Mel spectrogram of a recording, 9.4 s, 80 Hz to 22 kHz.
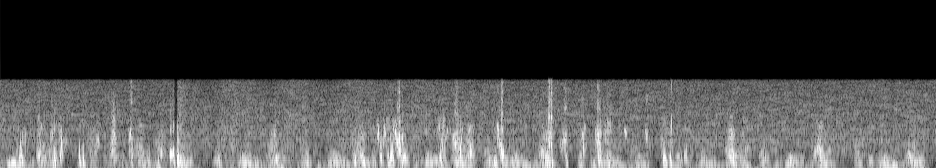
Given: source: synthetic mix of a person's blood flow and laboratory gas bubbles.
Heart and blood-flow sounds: Doppler ultrasound of blood flow; precordium
0.16-0.29 s: bubbles
0.36-0.69 s: bubbles
0.76-0.89 s: bubbles
0.96-1.03 s: bubbles
1.28-1.36 s: bubbles
1.46-1.64 s: bubbles
1.67-1.88 s: bubbles
3.50-3.61 s: bubbles
3.69-4.08 s: bubbles
4.37-4.78 s: bubbles
4.93-5.10 s: bubbles
5.40-5.57 s: bubbles
5.59-5.70 s: bubbles
5.80-5.88 s: bubbles
5.94-6.13 s: bubbles
6.24-6.29 s: bubbles
6.45-6.50 s: bubbles
6.59-6.90 s: bubbles
From the record:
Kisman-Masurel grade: 233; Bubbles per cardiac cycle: several, 3 to 8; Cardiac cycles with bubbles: 50 to 99%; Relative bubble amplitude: loud (0.450 to 0.775); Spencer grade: 3 (all of the cardiac periods contain showers or single bubble signals, but not dominating or overriding the cardiac motion signals); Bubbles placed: anywhere in the cardiac cycle

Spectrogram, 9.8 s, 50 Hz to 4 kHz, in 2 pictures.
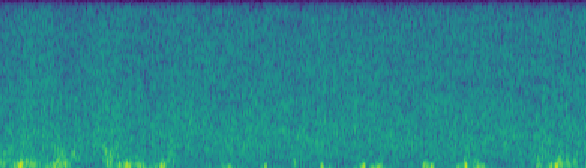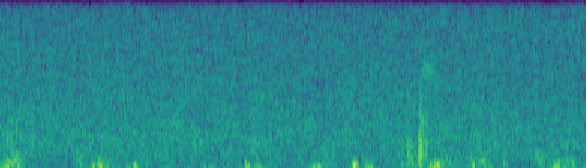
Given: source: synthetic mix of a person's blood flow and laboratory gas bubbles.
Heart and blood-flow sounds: Doppler ultrasound of blood flow; precordium
2.42-2.49 s: bubbles
4.93-5.17 s: bubbles
8.20-8.58 s: bubbles
9.05-9.18 s: bubbles
From the record:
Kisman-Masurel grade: 121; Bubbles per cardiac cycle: 1 to 2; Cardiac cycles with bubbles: 10 to 50%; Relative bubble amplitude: barely perceptible (0.100 to 0.250); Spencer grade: 2 (many but less than half of the cardiac periods contain bubble signals, singularly or in groups); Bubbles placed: anywhere in the cardiac cycle

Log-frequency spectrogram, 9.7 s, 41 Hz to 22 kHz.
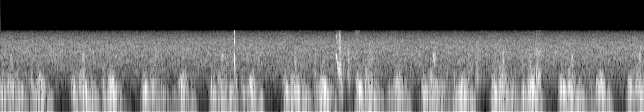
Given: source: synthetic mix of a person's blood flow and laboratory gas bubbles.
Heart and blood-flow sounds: Doppler ultrasound of blood flow; precordium
3.47-3.55 s: bubbles
5.01-5.16 s: bubbles
5.31-5.39 s: bubbles
7.90-8.12 s: bubbles
From the record:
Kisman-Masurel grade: 123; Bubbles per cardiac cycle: 1 to 2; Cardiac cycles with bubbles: 10 to 50%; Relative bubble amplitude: loud (0.450 to 0.775); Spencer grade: 2 (many but less than half of the cardiac periods contain bubble signals, singularly or in groups); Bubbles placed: only in the low amplitude regions of the cardiac cycle

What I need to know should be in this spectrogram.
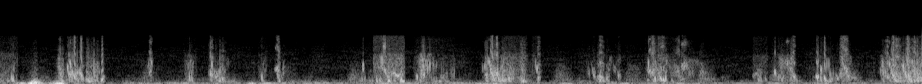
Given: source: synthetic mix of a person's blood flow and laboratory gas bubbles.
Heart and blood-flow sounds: Doppler ultrasound of blood flow; subclavian vein
0.00-0.18 s: bubbles
0.56-1.07 s: bubbles
1.47-1.54 s: bubbles
1.84-1.97 s: bubbles
2.07-2.36 s: bubbles
2.58-2.67 s: bubbles
2.74-2.85 s: bubbles
3.58-4.05 s: bubbles
4.14-4.55 s: bubbles
4.81-5.42 s: bubbles
5.87-6.22 s: bubbles
6.44-7.05 s: bubbles
7.52-7.68 s: bubbles
7.71-7.99 s: bubbles
8.12-8.52 s: bubbles
8.79-9.22 s: bubbles
From the record:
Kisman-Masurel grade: 242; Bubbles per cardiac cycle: several, 3 to 8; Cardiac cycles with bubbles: 100%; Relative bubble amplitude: moderate (0.250 to 0.450); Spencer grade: 3 (all of the cardiac periods contain showers or single bubble signals, but not dominating or overriding the cardiac motion signals); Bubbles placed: anywhere in the cardiac cycle

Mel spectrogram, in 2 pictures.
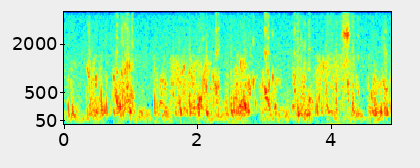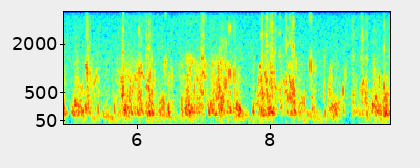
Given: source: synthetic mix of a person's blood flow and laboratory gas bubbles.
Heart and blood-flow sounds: Doppler ultrasound of blood flow; precordium
0.03-0.19 s: bubbles
0.32-1.10 s: bubbles
1.33-2.38 s: bubbles
2.40-3.25 s: bubbles
3.41-4.45 s: bubbles
4.53-5.47 s: bubbles
5.62-6.56 s: bubbles
6.62-7.59 s: bubbles
7.72-8.72 s: bubbles
8.97-9.03 s: bubbles
9.06-9.17 s: bubbles
9.21-9.81 s: bubbles
From the record:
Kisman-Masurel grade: 444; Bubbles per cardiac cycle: continuous sound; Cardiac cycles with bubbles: 100%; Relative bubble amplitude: maximal (0.775 to 0.999); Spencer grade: 4 (maximum detectable bubble signal sounding continuously throughout systole and diastole of every cardiac period, and overriding the amplitude of the normal cardiac signals); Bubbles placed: anywhere in the cardiac cycle

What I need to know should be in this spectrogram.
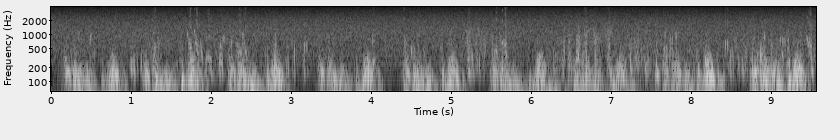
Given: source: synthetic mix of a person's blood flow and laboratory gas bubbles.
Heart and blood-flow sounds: Doppler ultrasound of blood flow; precordium
0.45-0.58 s: bubbles
0.97-1.17 s: bubbles
1.25-1.34 s: bubbles
1.68-2.50 s: bubbles
2.92-3.08 s: bubbles
3.13-3.23 s: bubbles
3.99-4.07 s: bubbles
4.39-4.44 s: bubbles
4.48-4.54 s: bubbles
4.64-4.69 s: bubbles
5.14-5.75 s: bubbles
6.62-7.08 s: bubbles
7.20-7.29 s: bubbles
7.32-7.78 s: bubbles
8.29-9.21 s: bubbles
9.42-9.57 s: bubbles
From the record:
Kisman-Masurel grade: 242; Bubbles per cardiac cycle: several, 3 to 8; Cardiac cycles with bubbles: 100%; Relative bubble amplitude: moderate (0.250 to 0.450); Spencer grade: 3 (all of the cardiac periods contain showers or single bubble signals, but not dominating or overriding the cardiac motion signals); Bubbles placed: only in the low amplitude regions of the cardiac cycle

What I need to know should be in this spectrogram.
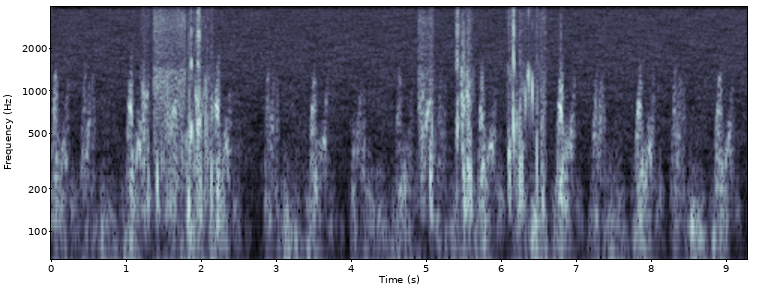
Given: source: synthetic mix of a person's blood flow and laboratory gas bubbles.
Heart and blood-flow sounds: Doppler ultrasound of blood flow; precordium
1.18-1.32 s: bubbles
1.35-2.18 s: bubbles
4.89-5.12 s: bubbles
5.40-5.65 s: bubbles
6.08-6.62 s: bubbles
From the record:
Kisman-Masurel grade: 233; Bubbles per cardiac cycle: several, 3 to 8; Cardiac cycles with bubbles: 50 to 99%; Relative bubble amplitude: loud (0.450 to 0.775); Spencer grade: 3 (all of the cardiac periods contain showers or single bubble signals, but not dominating or overriding the cardiac motion signals); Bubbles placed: only in the low amplitude regions of the cardiac cycle

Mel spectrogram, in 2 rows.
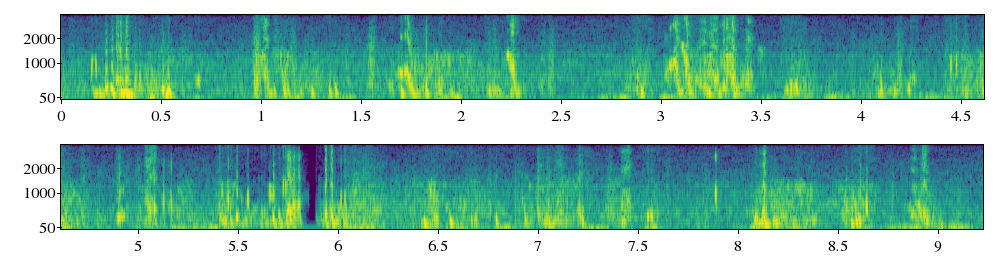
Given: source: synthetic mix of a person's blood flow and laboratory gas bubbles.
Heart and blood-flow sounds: Doppler ultrasound of blood flow; subclavian vein
0.00-0.03 s: bubbles
0.12-0.59 s: bubbles
0.66-0.73 s: bubbles
0.99-1.43 s: bubbles
1.62-2.06 s: bubbles
2.11-2.35 s: bubbles
2.85-2.96 s: bubbles
3.00-3.54 s: bubbles
3.59-3.73 s: bubbles
4.05-4.30 s: bubbles
4.41-4.77 s: bubbles
4.87-4.96 s: bubbles
5.03-5.19 s: bubbles
5.41-5.86 s: bubbles
5.89-6.08 s: bubbles
6.40-6.72 s: bubbles
6.76-6.83 s: bubbles
6.89-7.27 s: bubbles
7.40-7.48 s: bubbles
7.51-7.61 s: bubbles
7.86-7.93 s: bubbles
8.05-8.71 s: bubbles
8.85-9.01 s: bubbles
From the record:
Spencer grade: 3 (all of the cardiac periods contain showers or single bubble signals, but not dominating or overriding the cardiac motion signals); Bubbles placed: anywhere in the cardiac cycle

